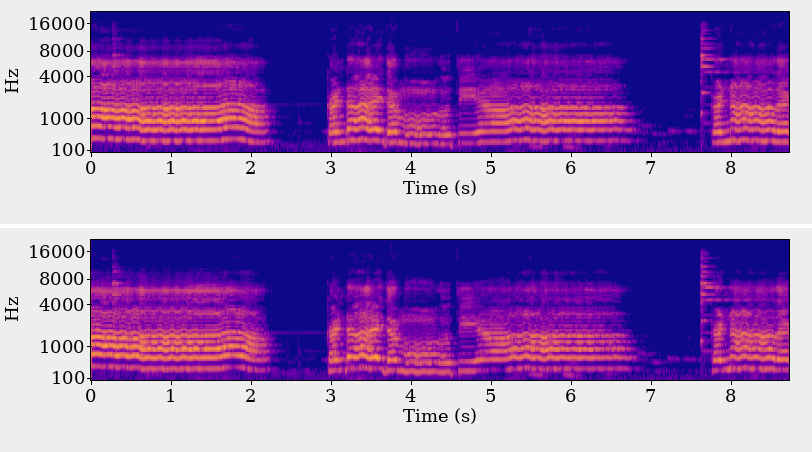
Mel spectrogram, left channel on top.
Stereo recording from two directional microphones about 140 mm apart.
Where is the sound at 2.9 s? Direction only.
20° left (ahead or behind).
